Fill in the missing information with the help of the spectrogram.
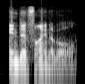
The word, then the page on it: indefinable: British English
